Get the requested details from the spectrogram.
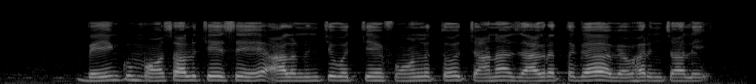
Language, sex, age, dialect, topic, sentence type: Telugu, male, 18-24, Utterandhra, banking, statement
